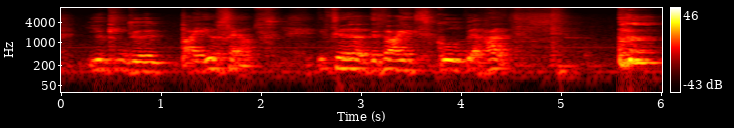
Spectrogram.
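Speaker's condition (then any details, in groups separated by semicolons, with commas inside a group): Cerebral palsy; speech impaired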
